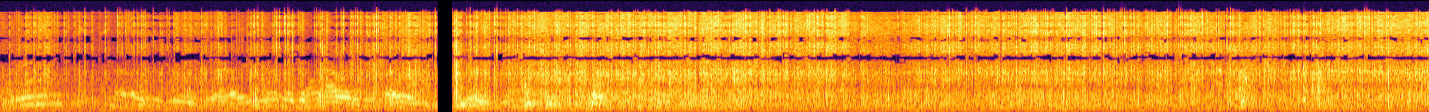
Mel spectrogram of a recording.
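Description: Christmas tree and wooden pallets burning as the fire catches: a steady hiss with dense, fast crackling that grows a little louder after a brief dropout about a third of the way in.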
